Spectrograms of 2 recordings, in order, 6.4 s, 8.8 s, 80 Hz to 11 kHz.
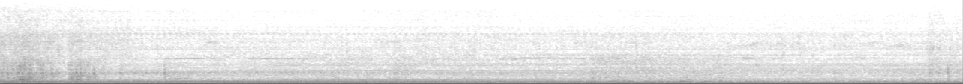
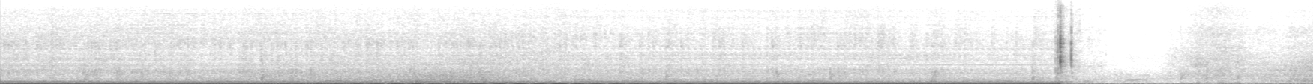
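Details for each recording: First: BMW F15 X5 35d diesel after fuel filter replacement, primed without scan tool: steady even low drone, no gurgle of air left; pump primed, running smoothly. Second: BMW F15 X5 35d diesel after fuel filter replacement, primed without scan tool: steady hum with faint fluttering pulse about seven seconds, then stops; air being pushed through.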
